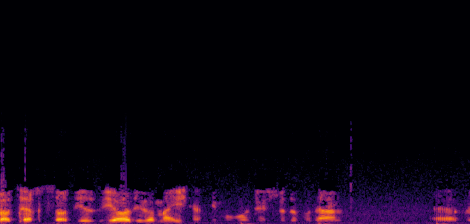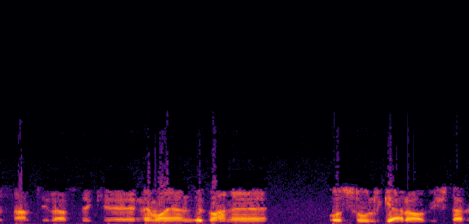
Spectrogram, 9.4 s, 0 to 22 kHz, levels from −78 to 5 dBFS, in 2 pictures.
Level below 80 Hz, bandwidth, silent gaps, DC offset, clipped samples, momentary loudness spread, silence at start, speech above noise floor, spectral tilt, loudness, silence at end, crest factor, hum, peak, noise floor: -52 dBFS; 7.6 kHz; none; under 0.1%; under 0.1%; 18 LU; 0 s; 38 dB; -5 dB/octave; -15 LUFS; 0 s; 16 dB; none; 0 dBFS; -51 dBFS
